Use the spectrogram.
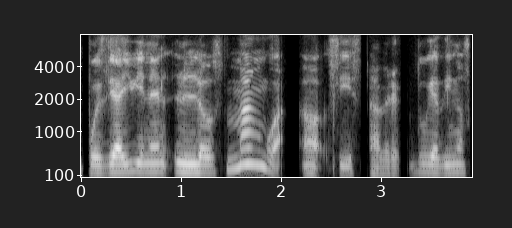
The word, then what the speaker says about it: manhwa: de ahí vienen los manhwa. Sí, a ver, Duya, dinos cómo se pronuncia de manera correcta en coreano. Manhua. Manhwa, ¿no?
